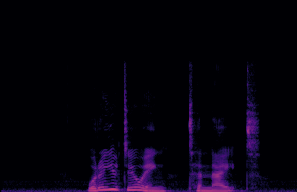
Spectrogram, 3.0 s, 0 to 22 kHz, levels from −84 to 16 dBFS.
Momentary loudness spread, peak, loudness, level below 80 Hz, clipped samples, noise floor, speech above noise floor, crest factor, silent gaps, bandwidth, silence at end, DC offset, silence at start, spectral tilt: 11 LU; -26 dBFS; -40 LUFS; -70 dBFS; under 0.1%; -66 dBFS; 27 dB; 16 dB; none; 15 kHz; 0.35 s; under 0.1%; 0.9 s; -5 dB/octave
